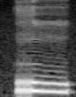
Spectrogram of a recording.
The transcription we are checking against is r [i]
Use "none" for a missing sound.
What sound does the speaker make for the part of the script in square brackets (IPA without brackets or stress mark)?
i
